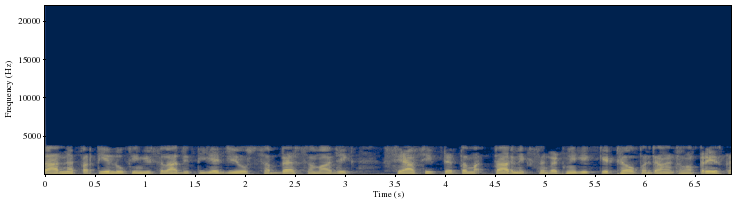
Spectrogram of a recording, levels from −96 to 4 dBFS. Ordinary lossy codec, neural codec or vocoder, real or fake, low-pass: none; codec, 16 kHz, 4 kbps, FreqCodec, larger model; fake; 3.6 kHz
